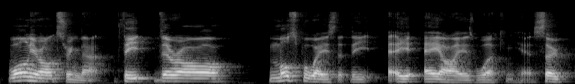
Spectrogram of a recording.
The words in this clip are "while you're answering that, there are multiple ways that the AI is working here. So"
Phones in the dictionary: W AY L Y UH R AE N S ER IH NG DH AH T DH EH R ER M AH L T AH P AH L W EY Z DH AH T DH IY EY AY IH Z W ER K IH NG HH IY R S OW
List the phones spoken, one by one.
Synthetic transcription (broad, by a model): W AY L Y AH R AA N S ER IH NG DH AH T DH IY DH ER M AH L T AH P AH L W EY Z DH AH T DH IY EY AY IH Z W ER K IH NG HH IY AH S OW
